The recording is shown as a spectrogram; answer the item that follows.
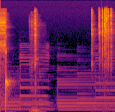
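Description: Intro music for an animated logo, with sustained notes, punctuated just after the start by a sharp pop sound effect and a soft low thud about half a second later. The music drops out for an instant about a second in, then resumes.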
